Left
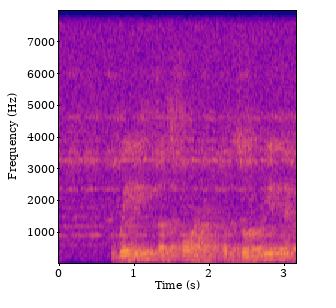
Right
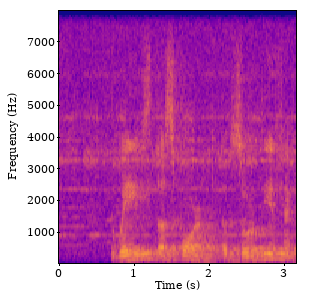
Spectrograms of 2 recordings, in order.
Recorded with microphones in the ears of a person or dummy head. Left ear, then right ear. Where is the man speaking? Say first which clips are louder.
Right 2 dB; 75° right (ahead or behind), 4 m; by 3.1 s 50° right (ahead or behind), 5.5 m.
